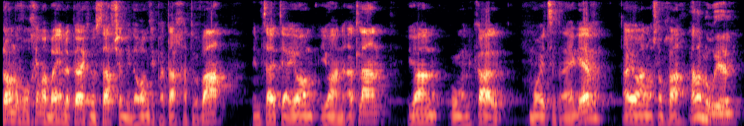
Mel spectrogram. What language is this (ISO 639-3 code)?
heb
